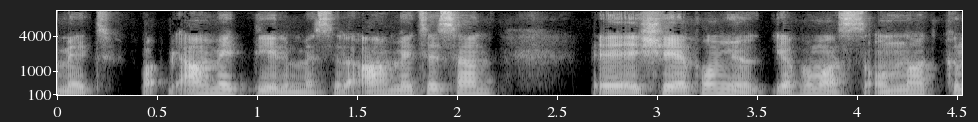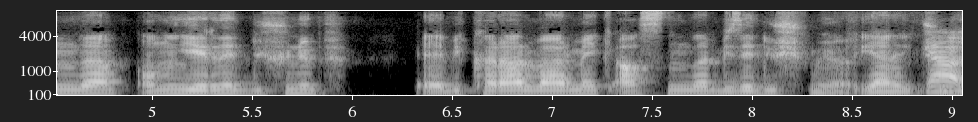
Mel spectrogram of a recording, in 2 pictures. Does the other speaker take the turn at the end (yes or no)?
yes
